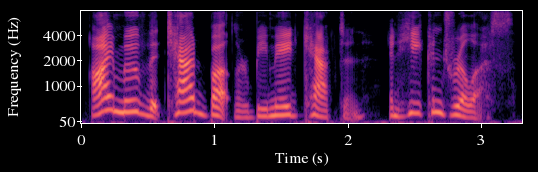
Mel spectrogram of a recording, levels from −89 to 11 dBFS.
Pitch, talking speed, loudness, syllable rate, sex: 230 Hz, 235 wpm, -19 LUFS, 5.0 syllables/s, female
